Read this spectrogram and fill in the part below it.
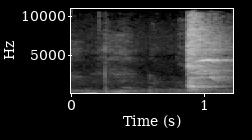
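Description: A woman gives a single sharp cough near the end, loud and close, after a moment of faint background noise in a workshop.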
